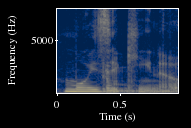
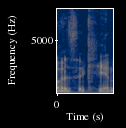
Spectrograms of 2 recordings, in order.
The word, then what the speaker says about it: Mäusekino: How do you spell that, Mäusekino? M-A-umlaut-U-S-E-K-I-N-O, Mäusekino. Mäusekino.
